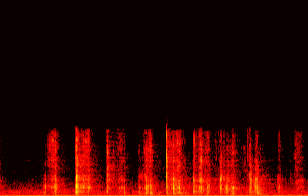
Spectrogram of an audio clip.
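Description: Playing cards shuffled by hand during a French card reading, a run of short papery riffles and flicks spread over a few seconds, close and fairly quiet over a steady low electrical hum.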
